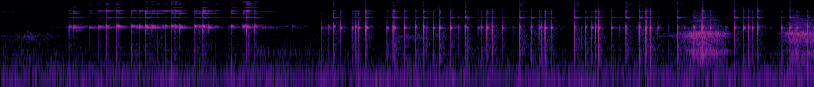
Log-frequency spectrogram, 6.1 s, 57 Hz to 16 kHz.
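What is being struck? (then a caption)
Ceramic coffee mug. A medium white ceramic coffee mug with black "COFFEE" lettering, hollow and empty, is held in the hand and tapped with fingernails and fingertips. The result is quick bursts of bright, clinking taps with a steady ringing tone near 2.7 kHz that dies away almost instantly. A short pause comes just after two seconds, and a few softer, duller touches mix in near the end.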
